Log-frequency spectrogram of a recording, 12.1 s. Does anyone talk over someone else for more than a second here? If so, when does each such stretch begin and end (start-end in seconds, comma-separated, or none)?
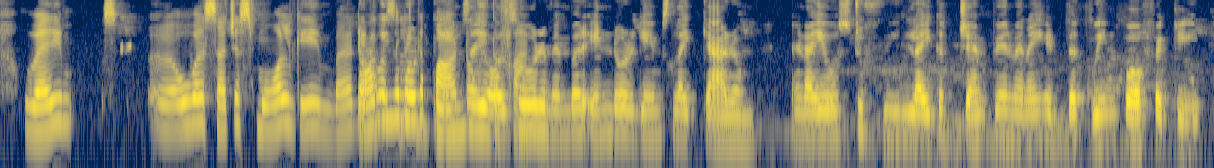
3.6-5.4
